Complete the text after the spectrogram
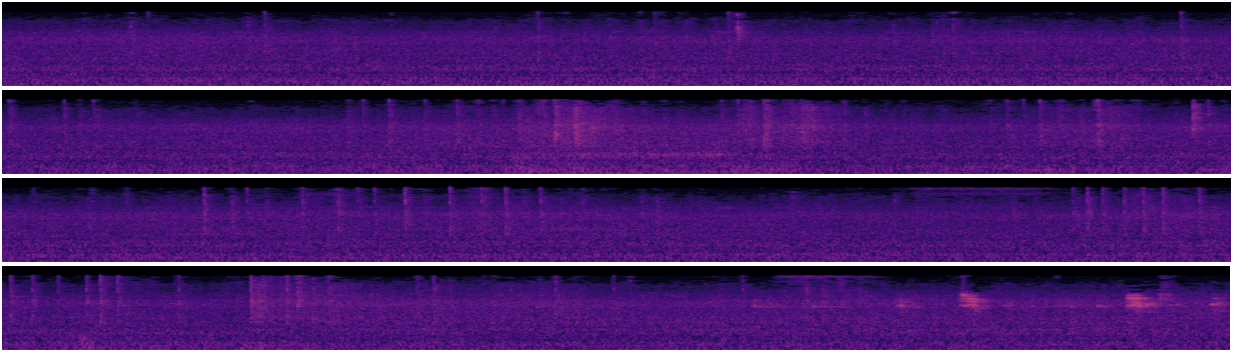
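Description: A bus engine hums steadily as the bus drives along a highway.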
